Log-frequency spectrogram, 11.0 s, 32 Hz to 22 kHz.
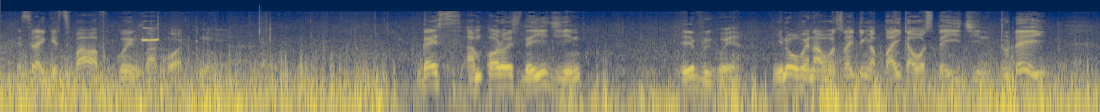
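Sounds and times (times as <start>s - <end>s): choppy water lapping boat: 0.0s - 11.0s
wind buffeting microphone: 0.0s - 11.0s.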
